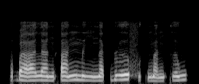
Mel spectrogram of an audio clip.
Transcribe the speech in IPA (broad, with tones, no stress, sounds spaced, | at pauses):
ɓ aː˨˩˨ l a˨˩ n ʔ a˨˩˦ ŋ m e˨˩ ŋ n a˨˩ k̚ ɹ əː˧˥ f ə˨˩ k̚ m a˨˩˨ ŋ k ə˧˥ w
